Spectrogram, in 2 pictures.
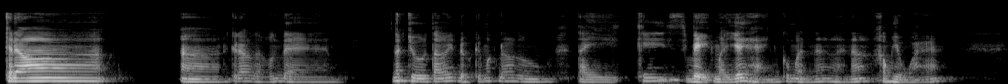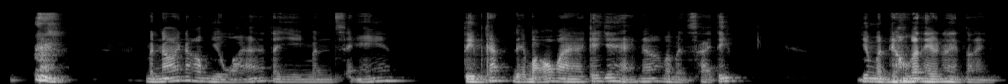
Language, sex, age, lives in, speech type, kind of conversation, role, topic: Vietnamese, male, 18-19, United States, conversation, unstructured, none, Bạn quản lý thời gian sử dụng các thiết bị công nghệ như thế nào?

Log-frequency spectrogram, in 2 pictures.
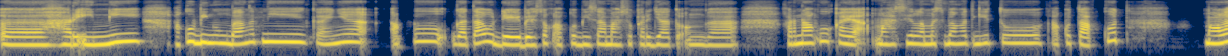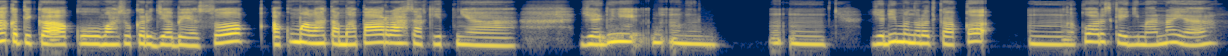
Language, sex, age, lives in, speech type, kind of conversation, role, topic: Indonesian, female, 25-29, Indonesia, conversation, advice, user, Bagaimana cara mengatasi rasa takut kembali bekerja setelah cuti karena khawatir kelelahan kambuh?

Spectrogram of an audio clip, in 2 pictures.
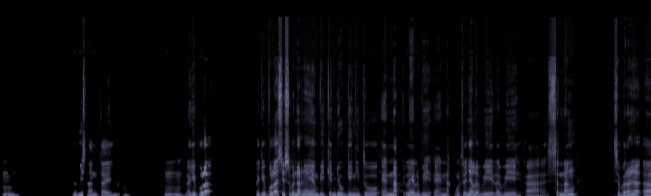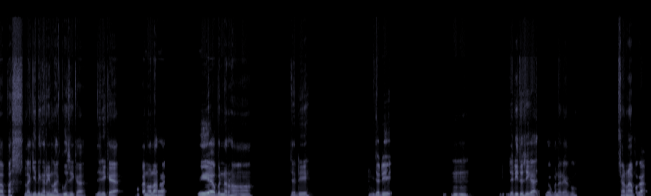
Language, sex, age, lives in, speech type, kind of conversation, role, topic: Indonesian, male, 20-24, Indonesia, conversation, unstructured, none, Aktivitas fisik apa yang selalu membuatmu merasa bahagia?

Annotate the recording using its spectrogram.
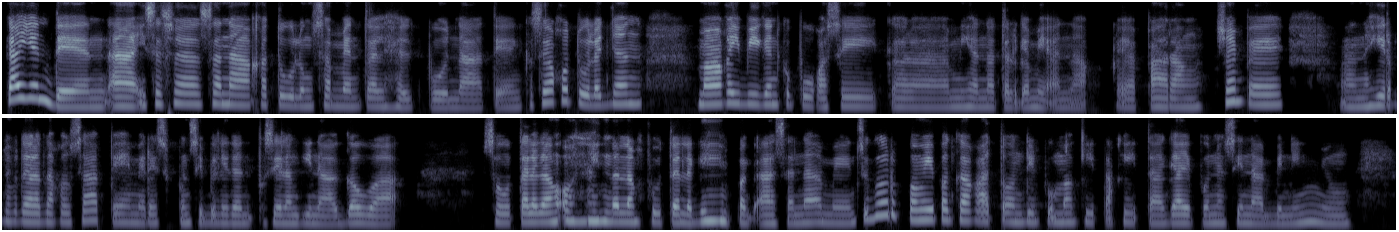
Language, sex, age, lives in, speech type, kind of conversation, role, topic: Filipino, female, 25-29, Philippines, conversation, unstructured, none, Paano mo pinahahalagahan ang iyong kalusugang pangkaisipan araw-araw?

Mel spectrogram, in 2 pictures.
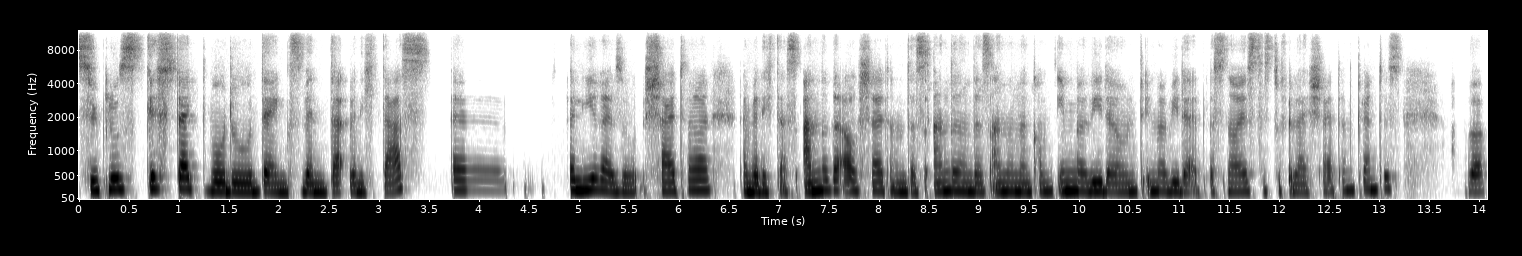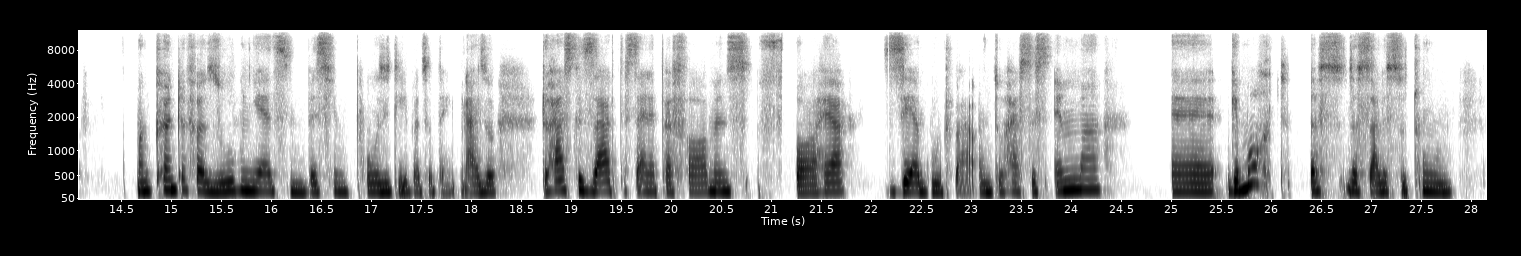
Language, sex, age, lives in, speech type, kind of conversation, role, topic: German, female, 25-29, Portugal, conversation, advice, advisor, Wie beschreibst du deine neue Rolle als Teamleiterin oder Teamleiter?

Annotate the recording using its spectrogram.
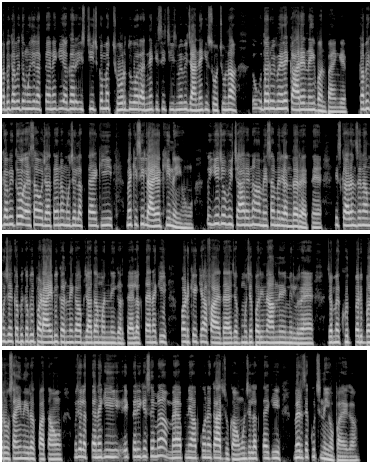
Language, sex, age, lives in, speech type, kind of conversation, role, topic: Hindi, male, 20-24, India, conversation, advice, user, मैं खुद पर अनावश्यक दबाव डाले बिना प्रेरित कैसे रह सकता/सकती हूँ?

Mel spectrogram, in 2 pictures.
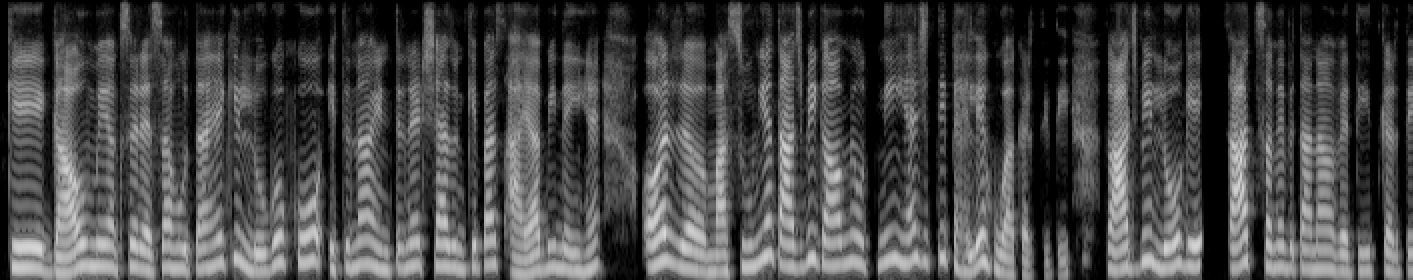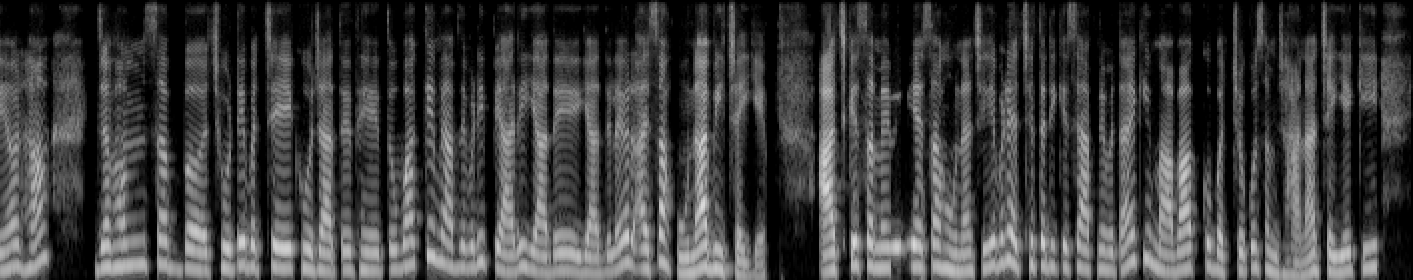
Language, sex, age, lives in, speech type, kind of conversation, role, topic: Hindi, female, 30-34, India, conversation, podcast, host, आप सोशल मीडिया के मानसिक प्रभाव को कैसे संभालते हैं?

